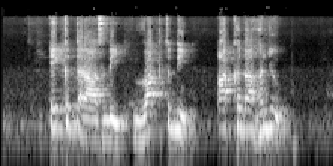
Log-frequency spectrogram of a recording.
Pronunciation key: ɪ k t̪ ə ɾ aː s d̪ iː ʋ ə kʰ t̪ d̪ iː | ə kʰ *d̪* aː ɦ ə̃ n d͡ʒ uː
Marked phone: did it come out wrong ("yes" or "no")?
no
